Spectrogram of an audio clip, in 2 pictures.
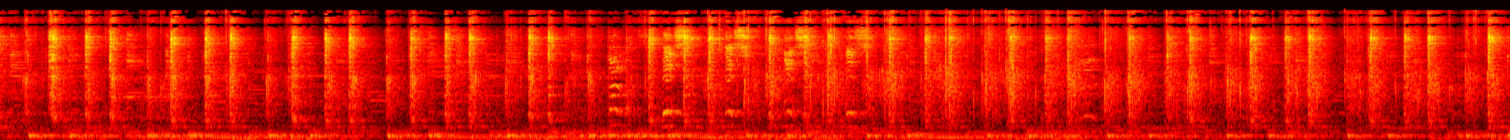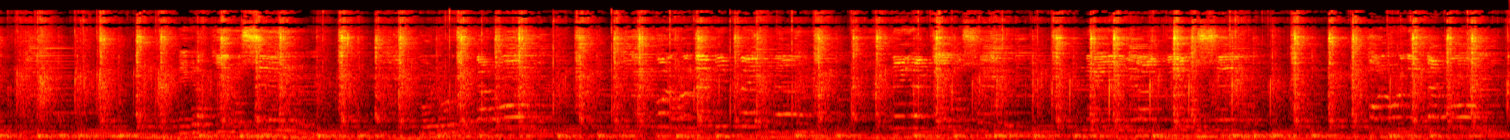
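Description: Live marinera limeña played by a criollo band: acoustic guitars and electric bass over a steady driving percussion beat. A woman's singing voice comes in over the band in the second half.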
